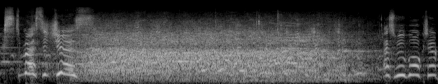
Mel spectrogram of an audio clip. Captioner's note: audience laughing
